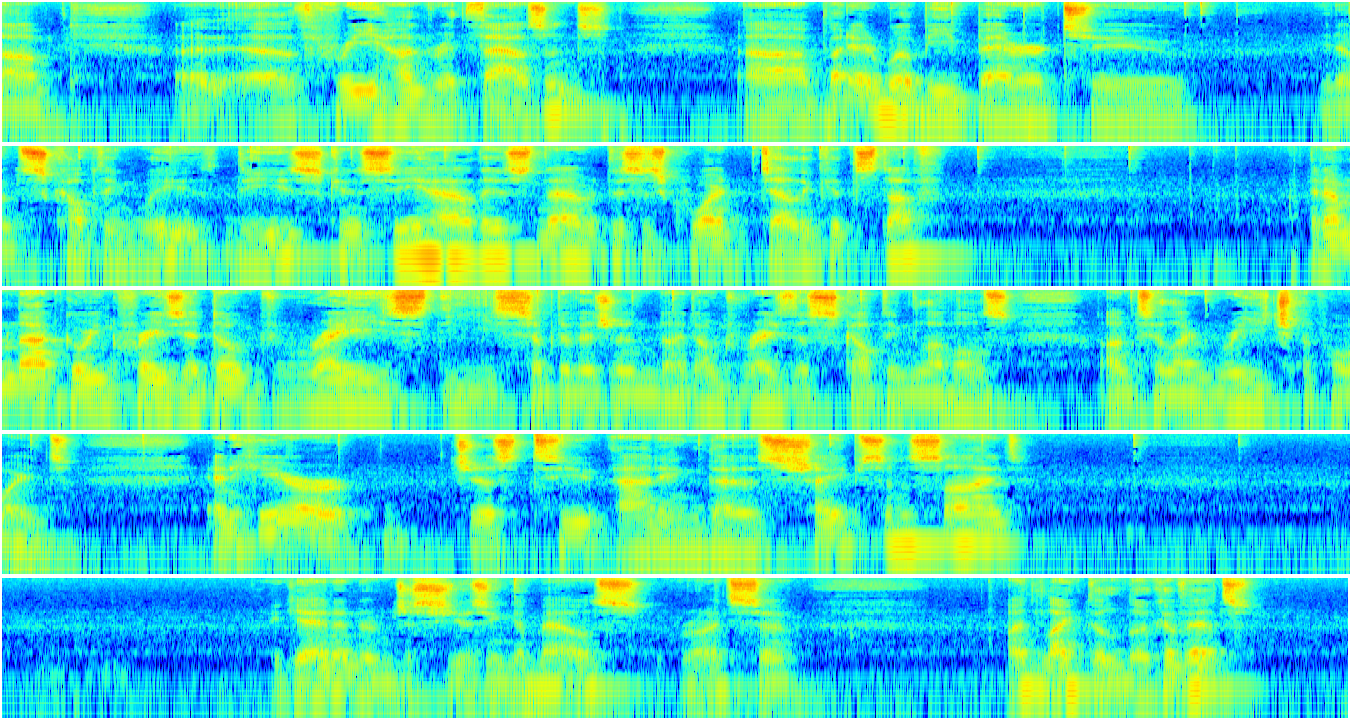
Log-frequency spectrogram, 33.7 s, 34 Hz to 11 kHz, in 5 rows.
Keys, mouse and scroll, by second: 5.1 f, 12.9 shift+middle click, 18.3 middle click, 33.1 shift+middle click.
